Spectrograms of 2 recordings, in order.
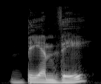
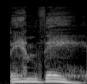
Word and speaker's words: BMW: beginning of this podcast the German pronunciation of BMW BMV BMV it just rolls nicely off the tongue BMV so if it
